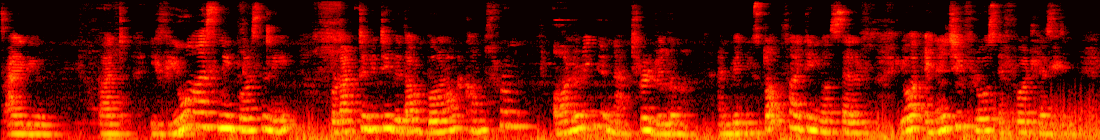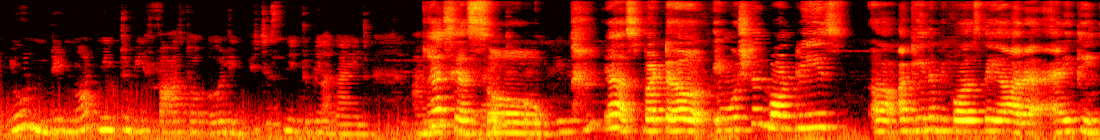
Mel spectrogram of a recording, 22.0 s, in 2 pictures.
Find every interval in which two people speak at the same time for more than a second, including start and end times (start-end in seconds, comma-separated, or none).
15.2-16.4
